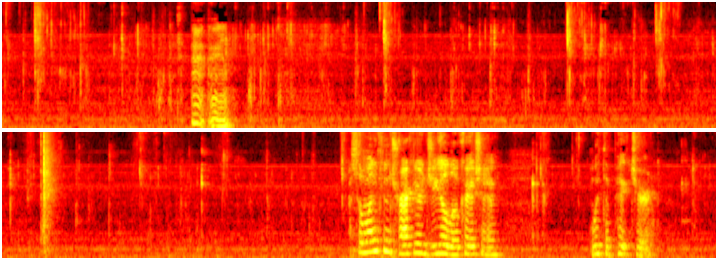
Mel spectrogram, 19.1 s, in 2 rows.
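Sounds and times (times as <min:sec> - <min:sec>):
chewing noodles: 0:00.0 - 0:14.2.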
